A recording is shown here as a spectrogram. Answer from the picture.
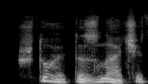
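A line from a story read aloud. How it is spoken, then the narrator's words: Very quiet question. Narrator (Russian): спросил таким тихим голосом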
